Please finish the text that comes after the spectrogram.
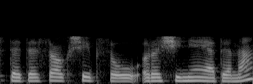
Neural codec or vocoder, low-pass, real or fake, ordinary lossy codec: none; 3.6 kHz; real; MP3, 32 kbps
